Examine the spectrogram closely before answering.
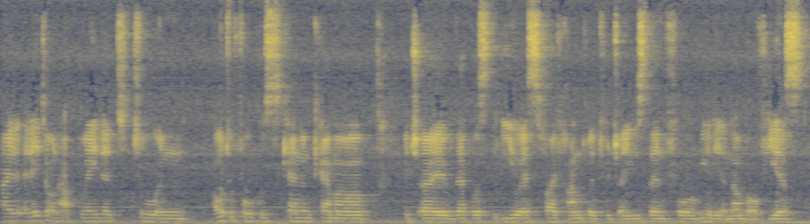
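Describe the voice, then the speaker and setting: A man with a German accent, a guest photographer answering interview questions in an earnest, halting way with many fillers. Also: medium pitch, level tone, a little hiss or hum. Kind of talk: video call interview. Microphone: video call. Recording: roomy, distant video call audio.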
